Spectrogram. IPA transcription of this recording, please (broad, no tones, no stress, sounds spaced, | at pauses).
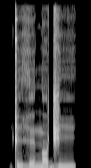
ʈ i ɦ e n̪ ɒ d͡ʒ i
